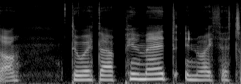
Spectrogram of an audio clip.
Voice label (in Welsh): "pumed", Welsh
